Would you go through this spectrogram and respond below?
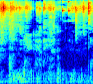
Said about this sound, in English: Just witness my dog try to attack me.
